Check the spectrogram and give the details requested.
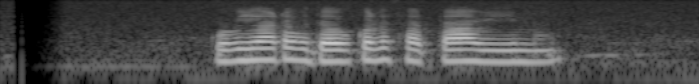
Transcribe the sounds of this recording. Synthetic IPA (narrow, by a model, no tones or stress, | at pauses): ɡ̥oʋijaːʈəud̪ɐwkələsat̪aːʋiːmə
